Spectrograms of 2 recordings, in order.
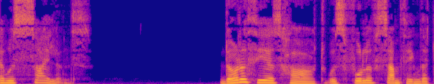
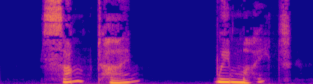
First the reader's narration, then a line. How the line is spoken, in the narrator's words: said in a trembling voice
